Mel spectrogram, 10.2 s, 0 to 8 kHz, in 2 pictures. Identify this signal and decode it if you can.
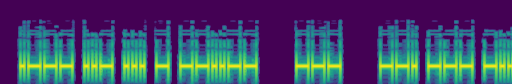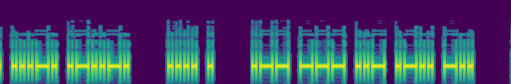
Morse code, heard as a keyed tone, about 30 wpm, 650 Hz. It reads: JUST, O GOD<SN>" HE WOULD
